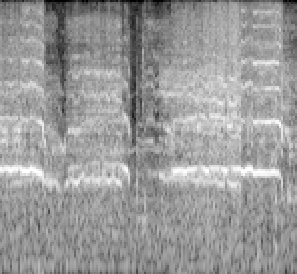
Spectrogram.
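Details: Peregrine falcon nestlings, three siblings, crying for food during a feeding at a Montreal university nestbox in Quebec, June; two long, strained, even-pitched screams ending with a slight downward slur.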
